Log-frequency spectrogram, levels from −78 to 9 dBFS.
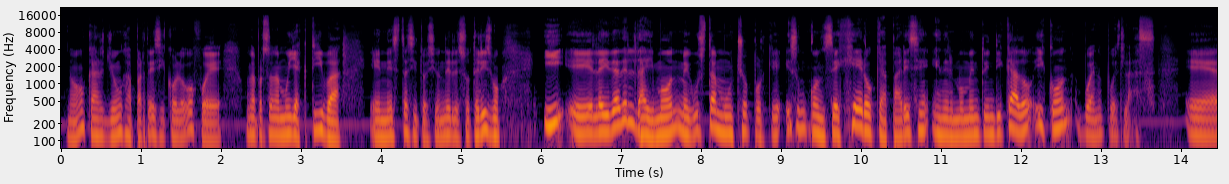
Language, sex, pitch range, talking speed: Spanish, male, 115-145 Hz, 160 wpm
